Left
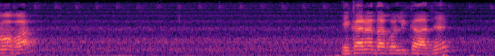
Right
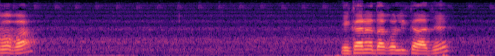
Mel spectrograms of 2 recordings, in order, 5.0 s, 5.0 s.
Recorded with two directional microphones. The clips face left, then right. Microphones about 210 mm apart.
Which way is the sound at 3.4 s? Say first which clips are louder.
Right 6 dB; 40° right (ahead or behind).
